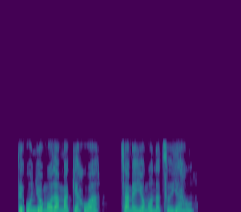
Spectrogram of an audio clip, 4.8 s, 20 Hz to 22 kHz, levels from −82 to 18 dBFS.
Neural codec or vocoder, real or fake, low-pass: codec, 16 kHz, 8 kbps, FunCodec, trained on Chinese and English, 25 frames a second; fake; 7.2 kHz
